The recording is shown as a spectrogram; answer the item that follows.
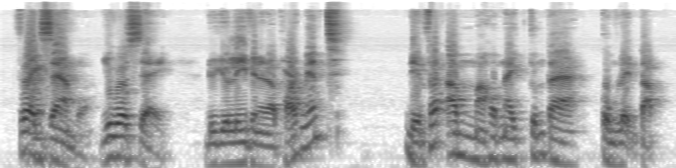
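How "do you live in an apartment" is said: rising pitch at the end on apartment. Pronunciation lesson example of a yes-no question, rising at the end. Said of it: "they will raise their voice up at the end of a yes-no questions".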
